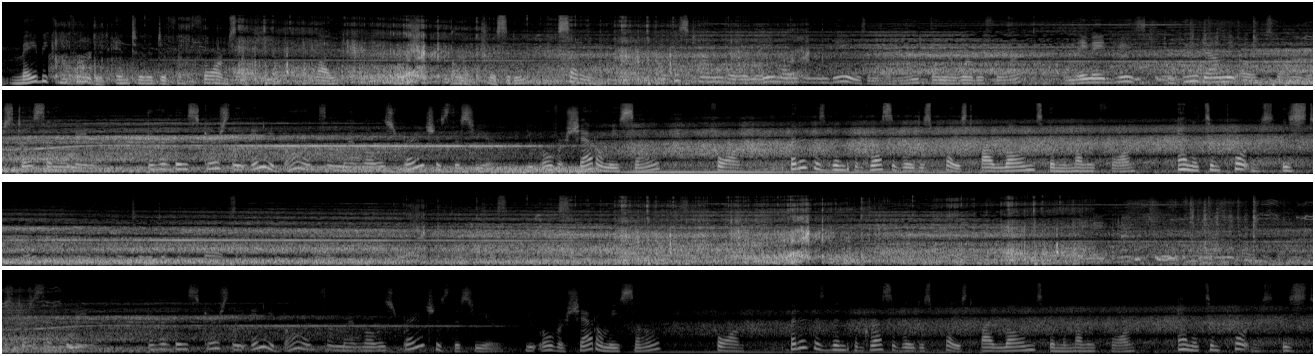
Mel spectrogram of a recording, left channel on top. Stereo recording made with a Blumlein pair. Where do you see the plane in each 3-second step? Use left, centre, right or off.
right, right, centre, centre, left, left, left, left, left.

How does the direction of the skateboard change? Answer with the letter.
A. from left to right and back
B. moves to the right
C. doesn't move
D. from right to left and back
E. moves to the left
B.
